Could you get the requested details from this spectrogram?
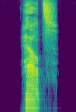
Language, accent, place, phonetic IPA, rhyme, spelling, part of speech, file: German, Germany, Berlin, [hɛʁt͡s], -ɛʁt͡s, herz, verb, De-herz.ogg
- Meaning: 1. singular imperative of herzen 2. first-person singular present of herzen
